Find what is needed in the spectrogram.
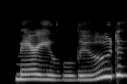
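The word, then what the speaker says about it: Mari Lwyd: I think it's Mary Lude is how you say it.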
